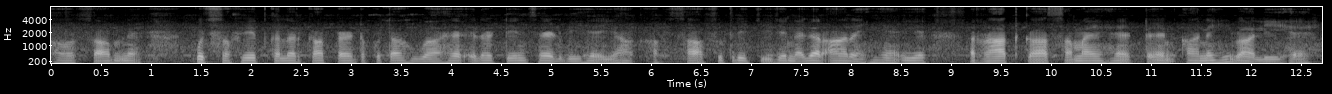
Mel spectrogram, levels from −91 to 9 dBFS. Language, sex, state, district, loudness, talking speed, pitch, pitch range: Hindi, male, Jharkhand, Jamtara, -29 LUFS, 155 wpm, 115 Hz, 105-120 Hz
